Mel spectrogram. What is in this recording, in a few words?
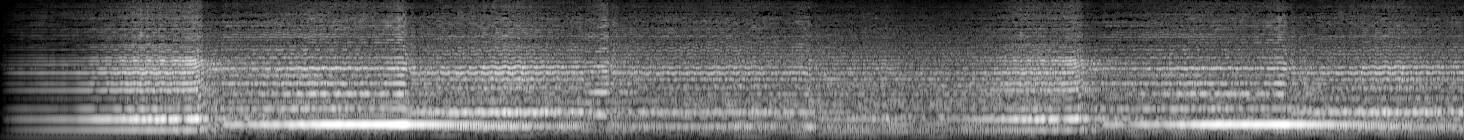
CELLO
